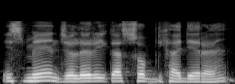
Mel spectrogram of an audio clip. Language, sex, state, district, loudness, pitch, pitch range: Hindi, male, Arunachal Pradesh, Longding, -13 LUFS, 145 Hz, 135-155 Hz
